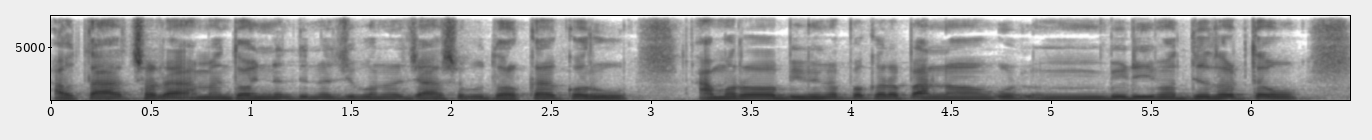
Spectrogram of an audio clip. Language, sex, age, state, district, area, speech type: Odia, male, 60+, Odisha, Jajpur, rural, spontaneous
